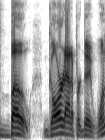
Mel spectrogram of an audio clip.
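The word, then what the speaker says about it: Mbow: I've been saying this kid's name wrong the entire process. It's Marcus Bo, guard out of Purdue.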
